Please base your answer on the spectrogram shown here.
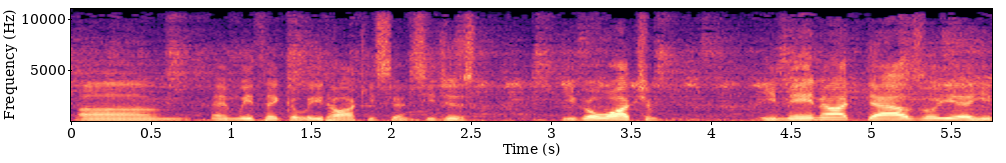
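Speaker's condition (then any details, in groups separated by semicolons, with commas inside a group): No condition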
